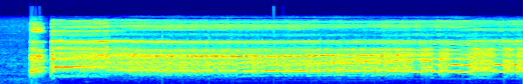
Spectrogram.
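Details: Cockerel giving one very long, loud, sustained crow lasting about six seconds, rich and harmonic with a steady strained tone, preceded by a brief sharp burst of sound.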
